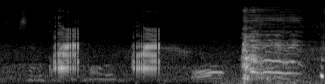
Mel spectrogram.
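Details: Hand-held frog gives two brief nasal croaks less than a second apart, then people talk close by.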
